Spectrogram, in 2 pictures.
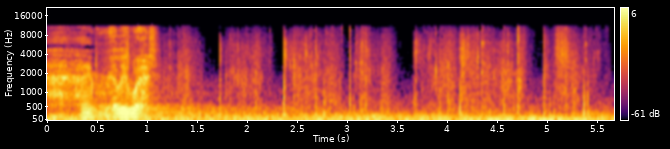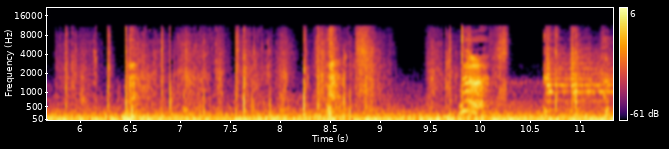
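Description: Footsteps patter on stone.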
